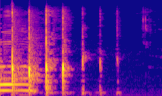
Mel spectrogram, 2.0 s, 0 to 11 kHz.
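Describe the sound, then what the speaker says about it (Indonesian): Classroom applause for a student group, heard as a short rhythmic run of about eight crisp claps that grow fainter toward the end. "Tepuk tangan untuk kelompok 7."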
